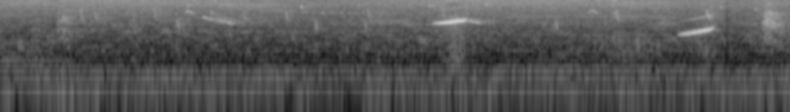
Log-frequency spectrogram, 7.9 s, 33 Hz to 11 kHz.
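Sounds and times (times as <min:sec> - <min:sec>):
soft high bird chatter: 0:00.5 - 0:07.9
white monjita Xolmis irupero giving clear rising whistles: 0:04.4 - 0:04.8, 0:06.8 - 0:07.2.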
